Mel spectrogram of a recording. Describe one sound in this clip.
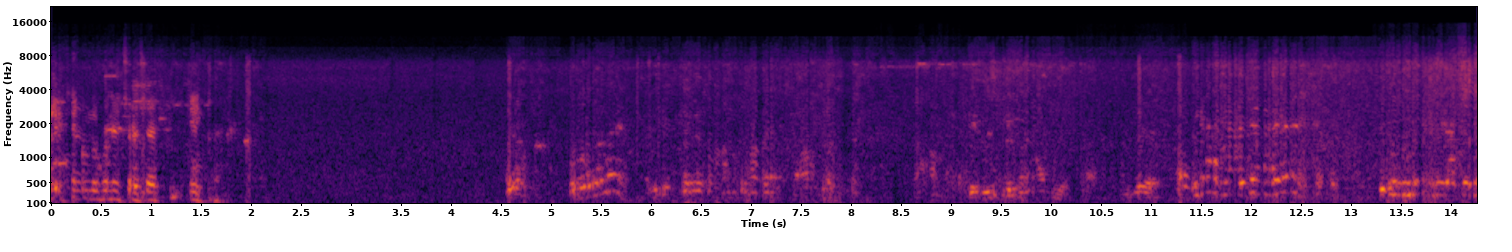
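A man speaks calmly over an online call, with pauses.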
